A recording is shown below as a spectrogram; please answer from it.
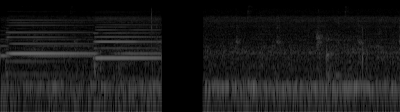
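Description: Bell-like chime notes struck about a second apart, each ringing on, until the sound cuts off abruptly about a second and a half in. Then only a low steady hum with a few faint clicks.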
